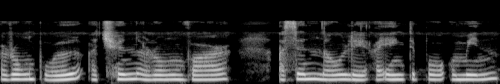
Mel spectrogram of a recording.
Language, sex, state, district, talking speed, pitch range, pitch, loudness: Mizo, female, Mizoram, Aizawl, 180 wpm, 220-235 Hz, 225 Hz, -15 LUFS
